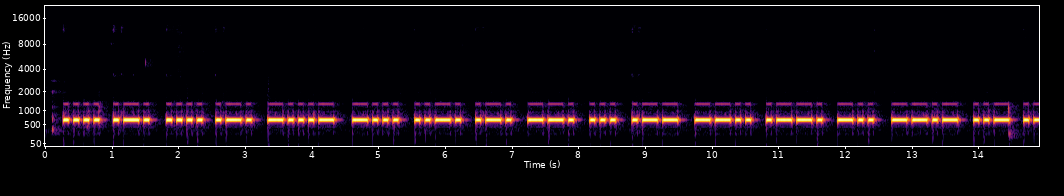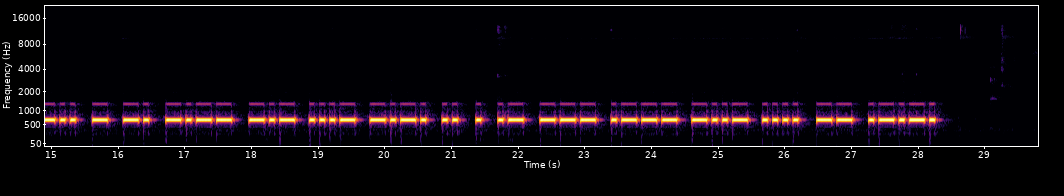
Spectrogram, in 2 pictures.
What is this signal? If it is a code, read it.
Morse code, heard as a keyed tone, about 16 wpm, 650 Hz. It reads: HRHR<BT>BFRGSWZPDQULTNYKVCIEAOJXHM<AR>
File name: 2025cw / speedup / 16wpm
